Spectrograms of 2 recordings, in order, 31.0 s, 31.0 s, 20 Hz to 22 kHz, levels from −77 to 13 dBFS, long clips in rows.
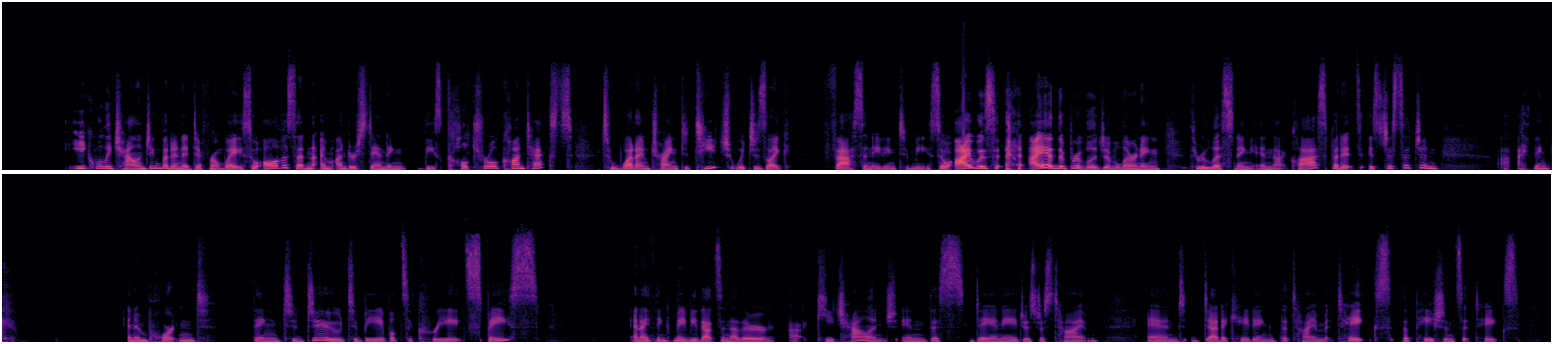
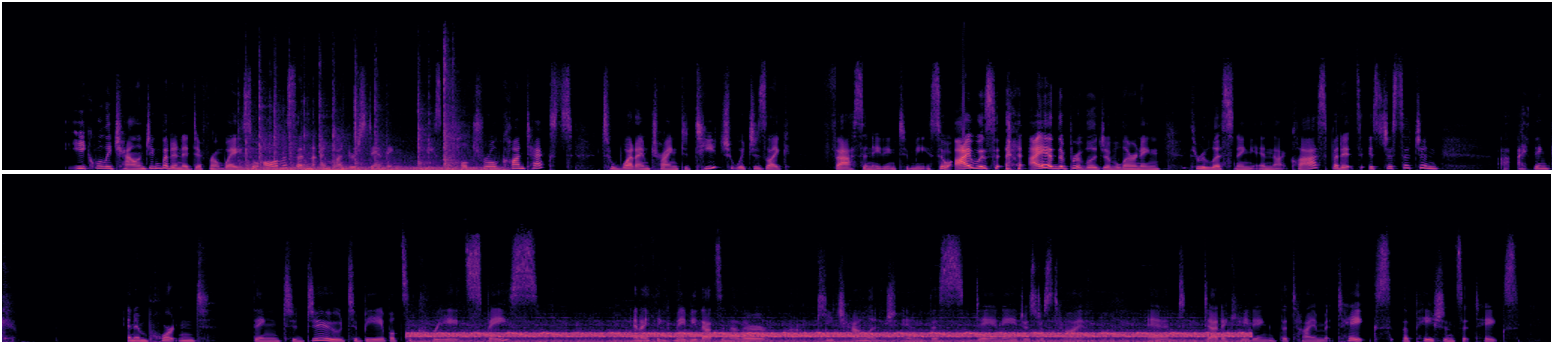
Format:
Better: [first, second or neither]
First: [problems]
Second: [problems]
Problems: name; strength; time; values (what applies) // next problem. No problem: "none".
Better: first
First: none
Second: keyboard typing; loud; from 2.5 to 5 s; peak 1 dB above the speech // siren; loud; from 20 to 28 s; peak 6 dB above the speech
